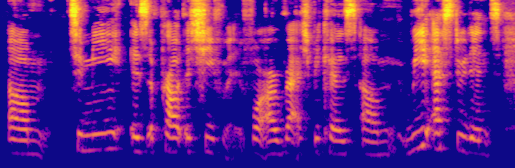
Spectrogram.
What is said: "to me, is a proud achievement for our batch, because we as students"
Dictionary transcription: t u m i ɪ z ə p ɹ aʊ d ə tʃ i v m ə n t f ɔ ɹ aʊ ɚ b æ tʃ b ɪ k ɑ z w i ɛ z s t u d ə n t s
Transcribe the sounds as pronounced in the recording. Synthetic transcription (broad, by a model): t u m i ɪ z ə p ɹ aʊ d ə tʃ i v m ə n t f ɔ ɹ aʊ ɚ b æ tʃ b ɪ k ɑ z w i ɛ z s t u d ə n t s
